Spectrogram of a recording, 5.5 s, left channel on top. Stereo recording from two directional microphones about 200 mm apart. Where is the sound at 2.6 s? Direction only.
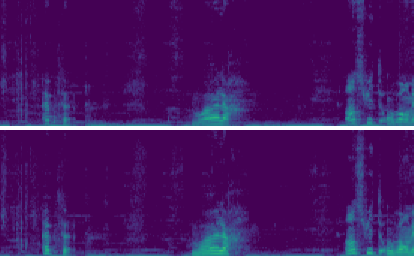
40° right (ahead or behind).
